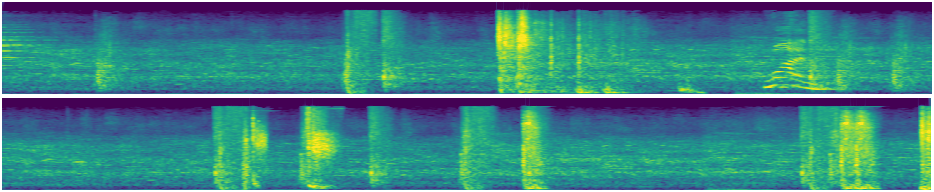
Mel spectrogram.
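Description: Heavy blows thud and slap again and again.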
